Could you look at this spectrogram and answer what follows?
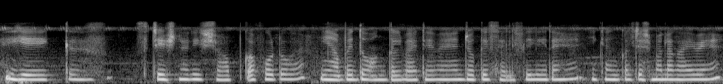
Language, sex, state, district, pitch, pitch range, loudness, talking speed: Hindi, female, Uttar Pradesh, Etah, 225 Hz, 220-235 Hz, -16 LUFS, 205 wpm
